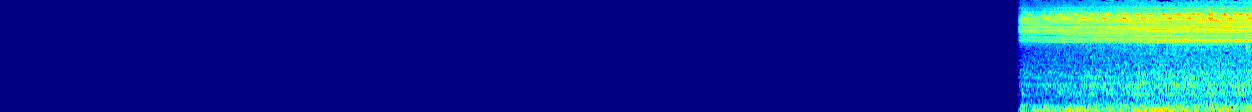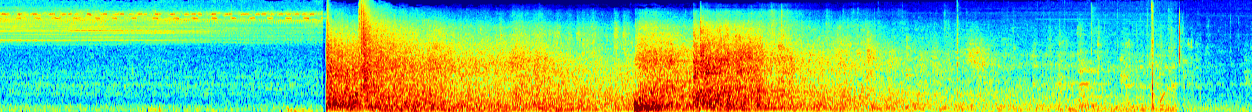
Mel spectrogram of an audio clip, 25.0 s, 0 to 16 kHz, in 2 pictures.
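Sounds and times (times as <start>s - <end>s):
faint high-pitched buzz: 10.2s - 15.8s
steel boom crashing to ground: 15.4s - 23.7s
loud explosive blast: 15.7s - 22.6s.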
